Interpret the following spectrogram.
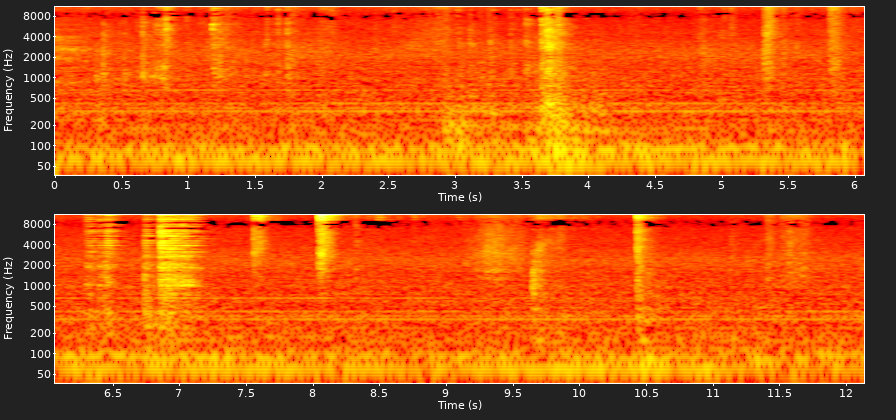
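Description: Fired ceramic pieces clinking and knocking against each other and the kiln as they are handled and lifted out of a top-loading electric kiln. Scattered clinks, with a short rattle a little past halfway and the sharpest knock just after it.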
